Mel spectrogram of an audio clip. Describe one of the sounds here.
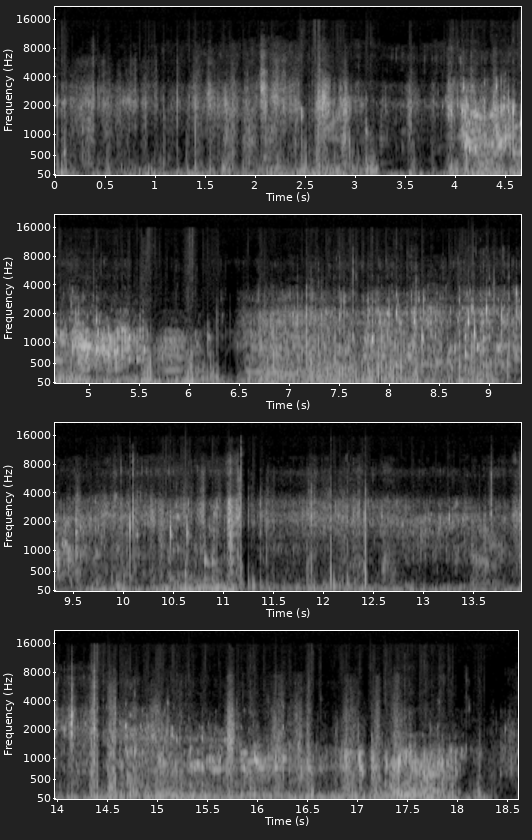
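Water splashes and bubbles, heard muffled from underwater.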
